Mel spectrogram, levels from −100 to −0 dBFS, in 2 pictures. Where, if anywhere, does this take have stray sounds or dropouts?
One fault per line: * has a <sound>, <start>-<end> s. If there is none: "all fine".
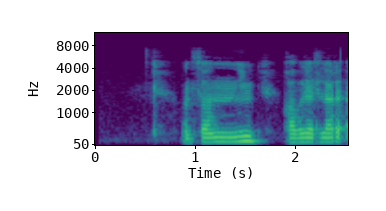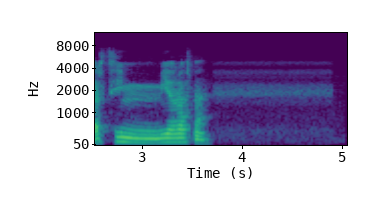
all fine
